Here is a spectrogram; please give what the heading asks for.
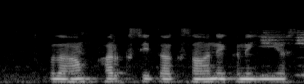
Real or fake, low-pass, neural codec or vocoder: real; 5.4 kHz; none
